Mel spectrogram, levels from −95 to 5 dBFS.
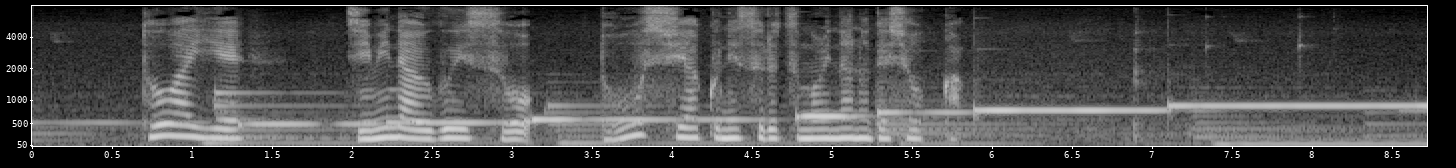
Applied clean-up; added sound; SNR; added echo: none; none; none; none.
